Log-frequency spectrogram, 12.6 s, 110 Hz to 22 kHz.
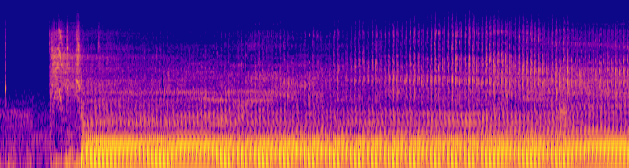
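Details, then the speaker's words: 2002 Honda Shadow 1100 (1100C3) after carb kit with new jets and shims, cold start: fires straight up into steady loping V-twin beat, about four pulses a second, no popping or misses; runs healthy. "I like the pipes. I think it sounds good."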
